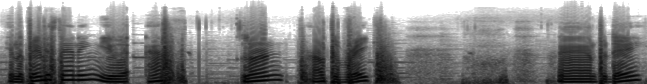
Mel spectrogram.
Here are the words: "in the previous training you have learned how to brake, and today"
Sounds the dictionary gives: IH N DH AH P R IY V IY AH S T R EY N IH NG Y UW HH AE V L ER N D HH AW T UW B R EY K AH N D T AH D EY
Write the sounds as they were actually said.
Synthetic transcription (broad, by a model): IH N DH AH P R IY V IY AH S T EY N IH NG Y UW HH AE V L ER N D HH AW T UW B R EY K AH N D T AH D EY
